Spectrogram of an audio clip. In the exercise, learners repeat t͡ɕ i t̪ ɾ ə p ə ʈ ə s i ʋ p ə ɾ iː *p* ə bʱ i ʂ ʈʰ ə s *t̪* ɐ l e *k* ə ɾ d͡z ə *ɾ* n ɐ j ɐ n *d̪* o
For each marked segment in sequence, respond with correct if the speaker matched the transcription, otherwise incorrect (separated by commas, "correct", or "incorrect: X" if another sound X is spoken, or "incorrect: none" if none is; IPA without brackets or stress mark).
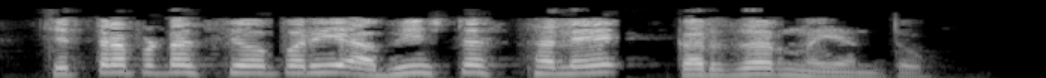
incorrect: none, incorrect: t̪ʰ, correct, correct, incorrect: t̪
